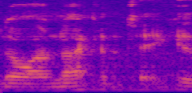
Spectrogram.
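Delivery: plain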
